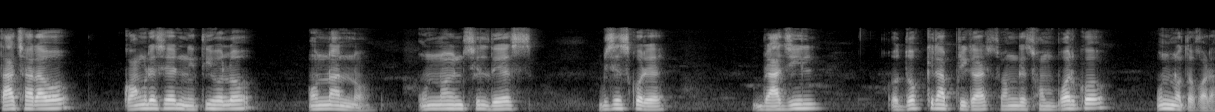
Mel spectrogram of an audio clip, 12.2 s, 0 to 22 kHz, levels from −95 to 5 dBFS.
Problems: none marked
